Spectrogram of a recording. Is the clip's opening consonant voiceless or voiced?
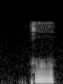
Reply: voiceless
